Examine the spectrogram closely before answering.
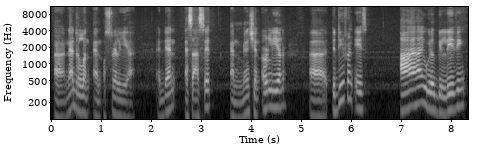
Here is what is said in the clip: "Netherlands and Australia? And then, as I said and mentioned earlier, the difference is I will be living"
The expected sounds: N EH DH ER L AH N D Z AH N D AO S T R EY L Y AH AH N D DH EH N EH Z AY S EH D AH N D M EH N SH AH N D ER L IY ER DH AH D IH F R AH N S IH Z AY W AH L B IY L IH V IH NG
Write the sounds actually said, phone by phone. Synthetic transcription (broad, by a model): N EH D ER L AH N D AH N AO S T R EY L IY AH AH N D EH N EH S AY S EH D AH N M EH N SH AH N ER L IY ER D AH D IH F R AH N IH S AY W AH L B IY L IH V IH NG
